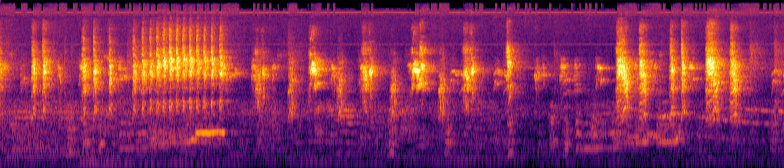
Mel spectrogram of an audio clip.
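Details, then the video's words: Shrike imitating a sparrow in its song, giving rapid, varied chirps and harsh squawks with a buzzy rattle near the start and a quieter patch midway. "cendet rasa burung gereja"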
